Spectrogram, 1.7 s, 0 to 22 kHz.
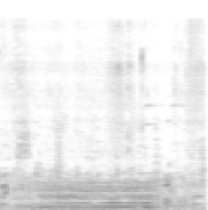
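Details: Bull at the Amudaryo livestock market on 27 April 2025, giving a sustained, even-pitched moo of about one second that ends abruptly, with market bustle in the background.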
